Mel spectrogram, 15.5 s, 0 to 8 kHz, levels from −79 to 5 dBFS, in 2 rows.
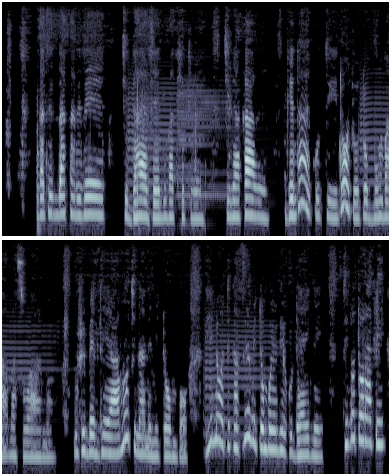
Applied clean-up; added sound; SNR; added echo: classical method spectral subtraction.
